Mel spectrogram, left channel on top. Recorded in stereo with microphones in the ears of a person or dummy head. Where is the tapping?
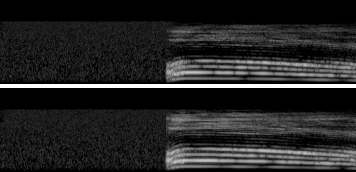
No tapping in this recording.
